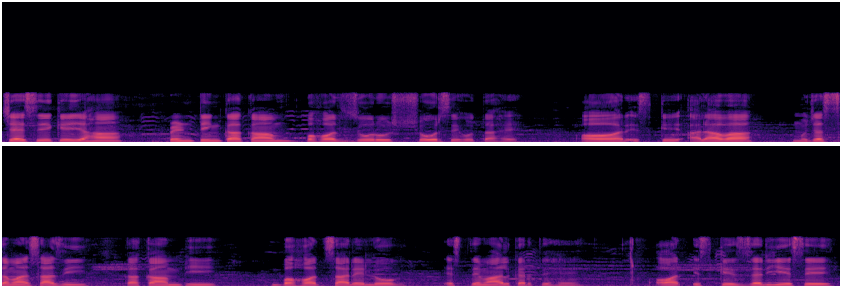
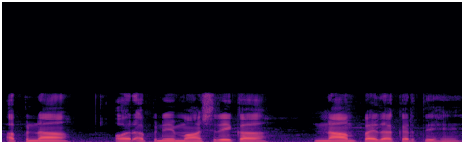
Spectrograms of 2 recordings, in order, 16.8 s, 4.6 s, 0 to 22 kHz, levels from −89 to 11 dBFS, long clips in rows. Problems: constant background noise, low volume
